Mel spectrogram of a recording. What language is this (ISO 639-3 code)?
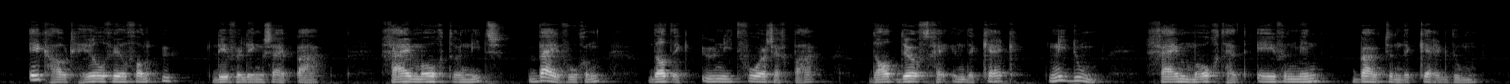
nld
